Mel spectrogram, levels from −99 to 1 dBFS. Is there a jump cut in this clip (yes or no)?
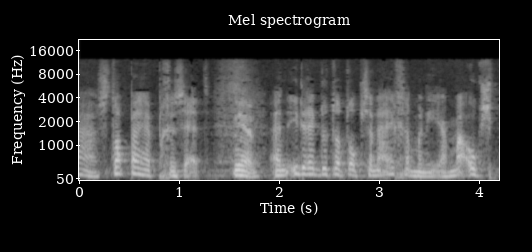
no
